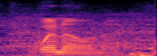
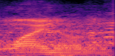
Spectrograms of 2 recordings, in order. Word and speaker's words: Winona: Winona, not Winona. I was told the other day they win, they don't whine.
